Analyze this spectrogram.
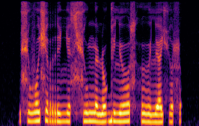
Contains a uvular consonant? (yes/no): no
